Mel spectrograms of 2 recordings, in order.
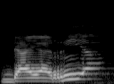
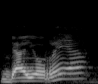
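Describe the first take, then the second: First: The word is said as 'dia' then 'ria'. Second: The word is not said as 'dia' then 'ria'. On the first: The speaker calls it right. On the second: The speaker calls it wrong.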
